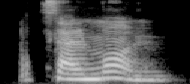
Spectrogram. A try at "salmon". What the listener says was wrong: Okay, but it's not salmon, right? In English, it's salmon. No mon, men. Salmon.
